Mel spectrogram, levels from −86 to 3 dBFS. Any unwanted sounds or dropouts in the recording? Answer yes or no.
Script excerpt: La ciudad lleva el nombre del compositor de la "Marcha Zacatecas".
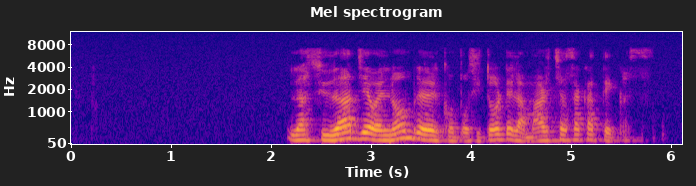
no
